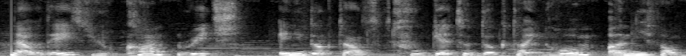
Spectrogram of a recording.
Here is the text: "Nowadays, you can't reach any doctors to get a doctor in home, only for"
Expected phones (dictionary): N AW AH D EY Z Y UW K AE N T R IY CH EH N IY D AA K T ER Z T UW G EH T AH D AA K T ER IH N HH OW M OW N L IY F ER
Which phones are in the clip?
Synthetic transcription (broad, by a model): N AW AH D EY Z Y UW K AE N T R IY CH EH N IY D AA K T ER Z T UW G EH T AH D AA K T ER IH N HH OW M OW N IY F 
